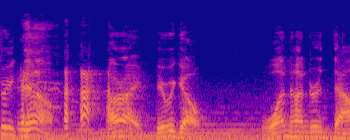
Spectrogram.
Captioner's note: laughs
